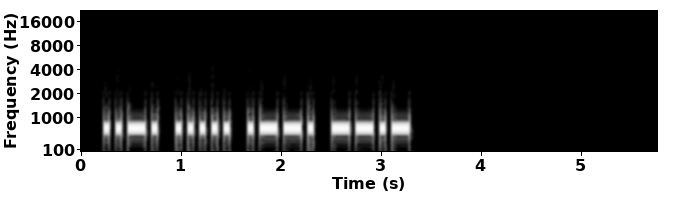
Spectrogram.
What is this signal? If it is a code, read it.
Morse code, heard as a keyed tone, about 20 wpm, 700 Hz. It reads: F5PQ
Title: DXCC-100 Call Signs - 4 Characters - 20wpm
